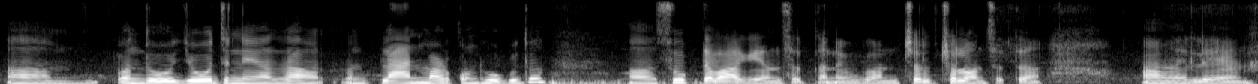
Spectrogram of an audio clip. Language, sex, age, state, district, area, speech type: Kannada, female, 18-30, Karnataka, Dharwad, rural, spontaneous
